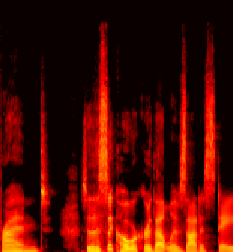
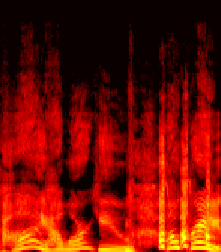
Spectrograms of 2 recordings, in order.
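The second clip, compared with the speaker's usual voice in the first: very high, loud, very slow, polite voice; 11 semitones higher, 6 dB louder than usual. Speaker shows the voice everyone uses at a drive-through: McDonald's ordering voice. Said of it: "like my McDonald's ordering voice".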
